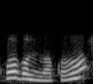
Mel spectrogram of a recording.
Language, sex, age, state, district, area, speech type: Nepali, female, 45-60, West Bengal, Jalpaiguri, rural, conversation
